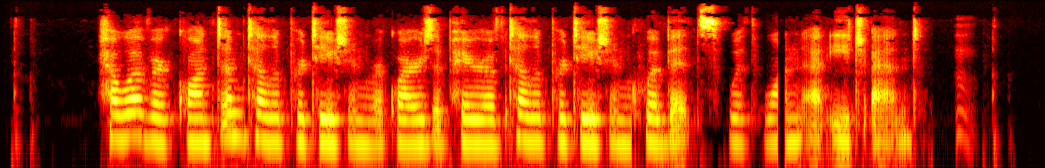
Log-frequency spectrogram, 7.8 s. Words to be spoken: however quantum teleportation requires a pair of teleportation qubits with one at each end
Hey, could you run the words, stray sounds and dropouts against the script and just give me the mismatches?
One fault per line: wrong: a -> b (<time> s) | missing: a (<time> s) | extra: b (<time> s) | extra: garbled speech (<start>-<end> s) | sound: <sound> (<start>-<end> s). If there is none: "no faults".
sound: dropout (5.8-5.9 s)
sound: laugh (7.2-7.4 s)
